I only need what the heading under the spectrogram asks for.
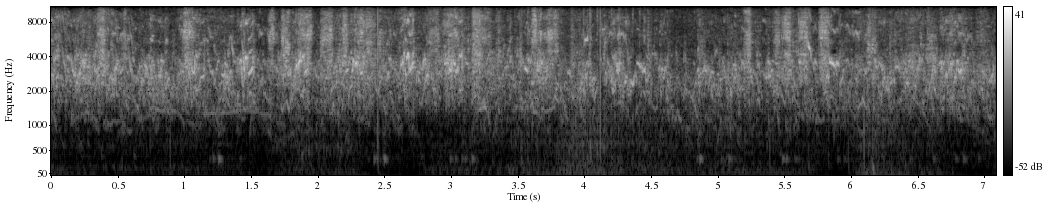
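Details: Happy budgerigars chatter in a colony aviary, a thick wash of high warbling and squawky chirps with occasional short, louder, harsh calls standing out.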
